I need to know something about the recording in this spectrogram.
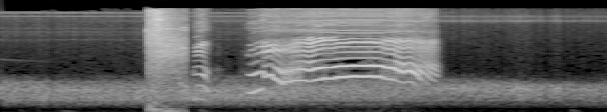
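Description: A burst of magical twinkling and warbling sounds.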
